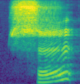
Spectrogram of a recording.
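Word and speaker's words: 十: Et le 10, Shi. S-H-I. Donc comme pour le 4, le I se prononce comme un petit E, pas dire Shi.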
